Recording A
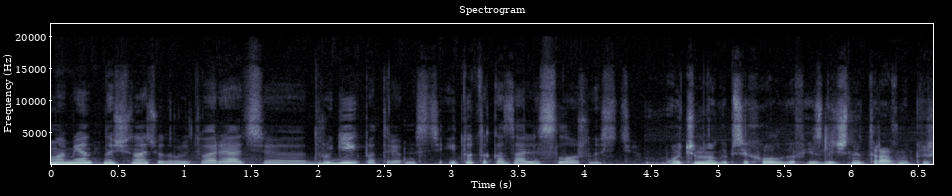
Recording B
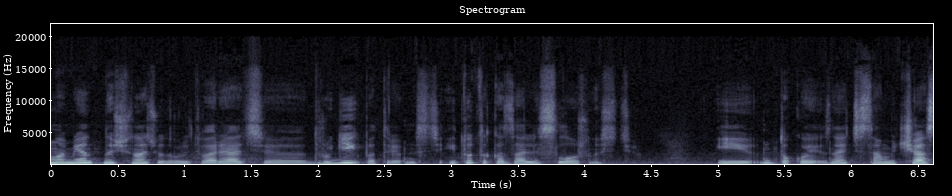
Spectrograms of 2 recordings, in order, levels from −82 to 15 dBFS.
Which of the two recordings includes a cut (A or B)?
A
